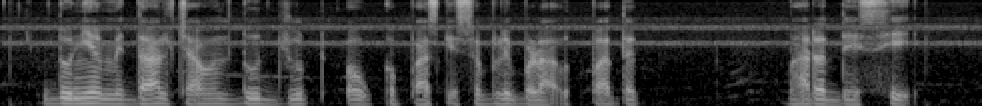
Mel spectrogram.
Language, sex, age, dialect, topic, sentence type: Chhattisgarhi, male, 18-24, Northern/Bhandar, agriculture, statement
